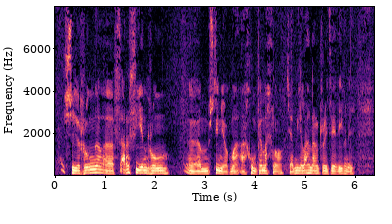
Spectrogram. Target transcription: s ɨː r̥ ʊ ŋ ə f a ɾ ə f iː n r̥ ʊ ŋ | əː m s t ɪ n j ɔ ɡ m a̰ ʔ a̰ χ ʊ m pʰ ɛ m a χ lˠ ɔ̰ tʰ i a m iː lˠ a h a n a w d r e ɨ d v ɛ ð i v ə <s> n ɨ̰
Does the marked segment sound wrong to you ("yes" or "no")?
yes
